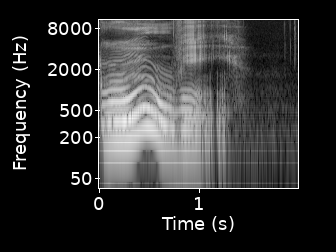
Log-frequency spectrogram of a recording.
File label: "Groovy" Dry, Swingin Chiks Spoken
